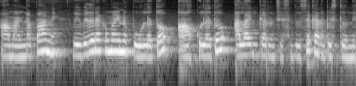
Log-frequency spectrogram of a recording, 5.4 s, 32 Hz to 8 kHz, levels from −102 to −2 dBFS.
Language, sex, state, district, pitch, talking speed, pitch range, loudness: Telugu, female, Andhra Pradesh, Chittoor, 230 Hz, 100 wpm, 220-290 Hz, -15 LUFS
